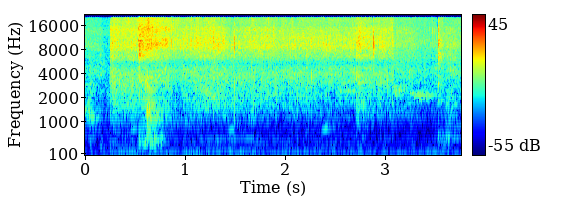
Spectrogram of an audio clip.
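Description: Taro leaves cooked with a hilsa fish head sizzle in a hot frying pan, a steady close frying hiss with occasional scrapes and clatters of stirring.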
